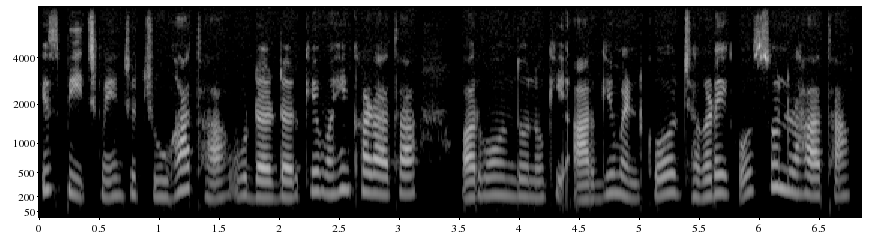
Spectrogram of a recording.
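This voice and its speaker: A woman narrating a children's story at an unhurried, expressive pace. Her voice is medium in pitch. The audio is dry and a little dull. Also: dry recording. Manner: slow, expressive.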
